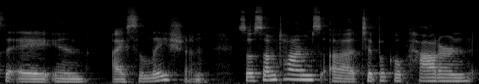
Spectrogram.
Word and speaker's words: isolation: It's just that in isolation, the main stress is on the A. In isolate, the main stress is on the I.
